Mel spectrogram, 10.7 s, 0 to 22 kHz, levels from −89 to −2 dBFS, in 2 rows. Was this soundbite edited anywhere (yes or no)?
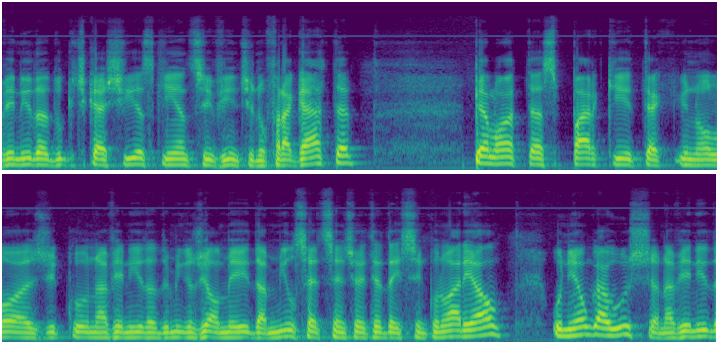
no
